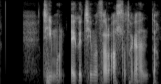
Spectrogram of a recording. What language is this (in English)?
Icelandic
